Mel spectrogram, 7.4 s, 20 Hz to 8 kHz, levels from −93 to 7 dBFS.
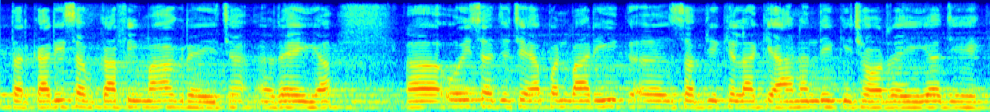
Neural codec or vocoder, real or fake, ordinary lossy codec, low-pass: none; real; none; 7.2 kHz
